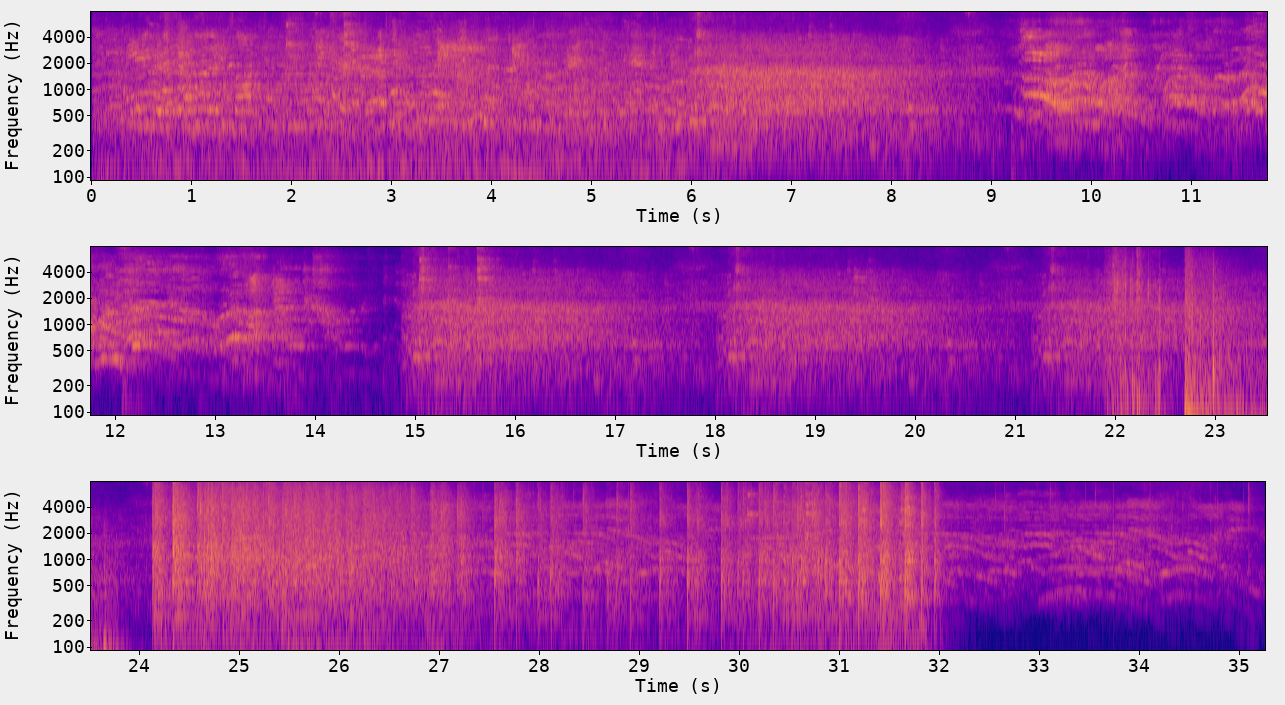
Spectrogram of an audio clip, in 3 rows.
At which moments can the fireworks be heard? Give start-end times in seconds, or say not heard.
21.9-32.0.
